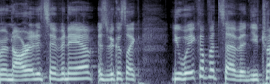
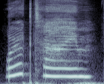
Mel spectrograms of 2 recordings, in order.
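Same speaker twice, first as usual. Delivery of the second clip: high, bouncy work time call; chirpy announcement; 7 semitones higher than usual. Retold or imitated. Boyfriend imitating girlfriend's cheery call to start work, high and bouncy.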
